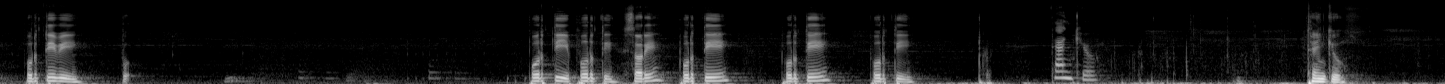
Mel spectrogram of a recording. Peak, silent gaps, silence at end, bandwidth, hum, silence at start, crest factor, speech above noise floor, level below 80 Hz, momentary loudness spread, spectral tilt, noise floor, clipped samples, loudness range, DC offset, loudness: 0 dBFS; none; 0.2 s; 12 kHz; none; 0.25 s; 20 dB; 40 dB; -32 dBFS; 18 LU; -7 dB/octave; -56 dBFS; under 0.1%; 12 LU; under 0.1%; -18 LUFS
